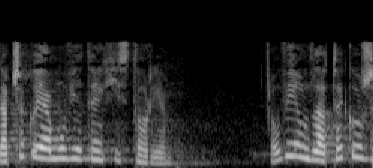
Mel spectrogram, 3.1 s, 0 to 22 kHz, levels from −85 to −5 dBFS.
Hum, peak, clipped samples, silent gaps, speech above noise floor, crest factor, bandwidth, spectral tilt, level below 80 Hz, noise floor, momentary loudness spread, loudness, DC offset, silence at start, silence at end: none; -12 dBFS; under 0.1%; none; 34 dB; 20 dB; 8.2 kHz; -4 dB/octave; -70 dBFS; -64 dBFS; 12 LU; -30 LUFS; under 0.1%; 0 s; 0 s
